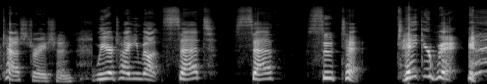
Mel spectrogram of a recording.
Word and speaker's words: Set: Sut is pronounced sutet. No, no, it's set. Okay. Well, it's pronounced set in other languages pretty much anywhere else around the world.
